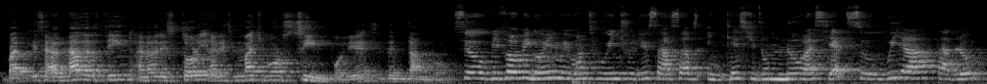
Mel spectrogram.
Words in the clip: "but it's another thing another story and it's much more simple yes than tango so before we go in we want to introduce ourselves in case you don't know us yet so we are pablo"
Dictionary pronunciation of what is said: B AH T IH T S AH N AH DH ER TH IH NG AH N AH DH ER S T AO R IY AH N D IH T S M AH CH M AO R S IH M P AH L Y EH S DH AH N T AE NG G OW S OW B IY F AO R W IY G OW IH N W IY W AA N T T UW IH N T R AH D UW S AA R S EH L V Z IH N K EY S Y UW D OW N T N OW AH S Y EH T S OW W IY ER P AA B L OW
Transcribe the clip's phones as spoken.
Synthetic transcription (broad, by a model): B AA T IH T S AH N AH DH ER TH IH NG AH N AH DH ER S T AO R IY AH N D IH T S M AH CH M AO R S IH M P L Y EH S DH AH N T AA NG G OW S OW B IY F AO R W IY G OW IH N W IY W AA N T T UW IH N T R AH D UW S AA R S EH L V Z IH N K EY S Y UW D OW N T N OW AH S Y EH T S OW W IY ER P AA B L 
